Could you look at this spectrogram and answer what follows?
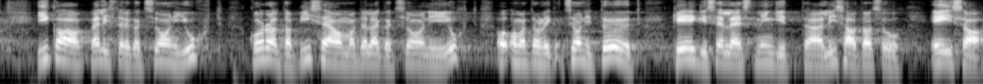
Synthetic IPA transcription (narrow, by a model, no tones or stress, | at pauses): iɡ̥ɑvælʲist̪e̞le̞ɡ̥ɑt̪sio̞ːnʲijuht̪ | ko̞rːɑld̪ɑbise̞o̞mɑd̪e̞leɡ̥ɑt̪sioːnʲijuht̪ | ʔomɑt̪eleɡ̥ɑt̪sio̞ːnit̪ø̞ːd̪̥ | ke̞ːɡ̥ise̞lːe̞st̪miŋɡit̪lisɑt̪ɑsu | e̞jsɑː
